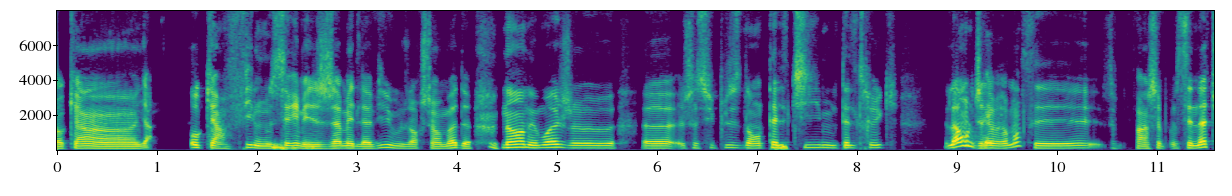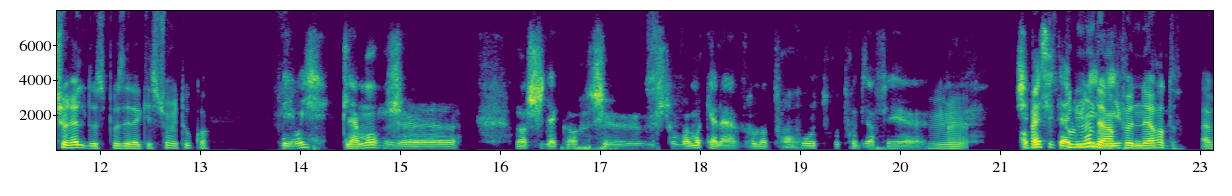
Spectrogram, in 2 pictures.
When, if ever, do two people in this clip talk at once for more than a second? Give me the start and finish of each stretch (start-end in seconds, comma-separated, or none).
21.2-22.6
